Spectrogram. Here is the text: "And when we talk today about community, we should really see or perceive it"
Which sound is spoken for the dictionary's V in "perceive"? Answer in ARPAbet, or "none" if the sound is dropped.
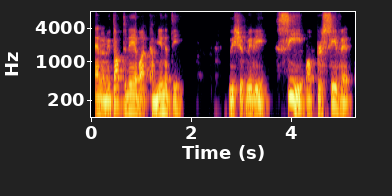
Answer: V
